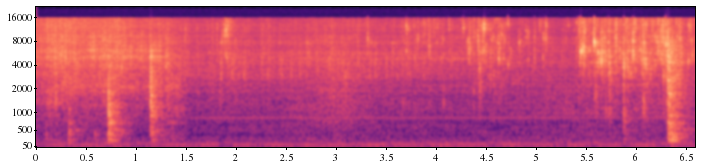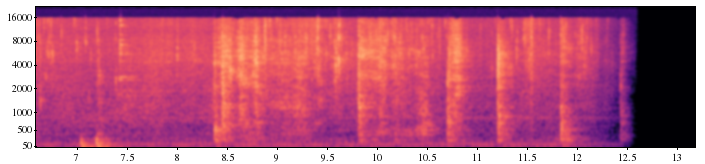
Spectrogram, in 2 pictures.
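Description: Pumpkin cubes and berbere paste sizzling in oil in a frying pan, stirred with a wooden spatula that scrapes and knocks against the pan. A splash of water is poured in about six seconds in, with a heavy knock just after, and the sound cuts off suddenly near the end.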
